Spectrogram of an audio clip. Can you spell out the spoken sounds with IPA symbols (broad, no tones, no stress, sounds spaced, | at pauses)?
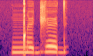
ŋ͡ǃ ɛ d͡ʒ ɛ d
